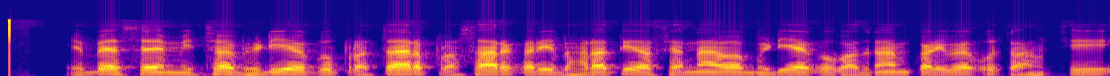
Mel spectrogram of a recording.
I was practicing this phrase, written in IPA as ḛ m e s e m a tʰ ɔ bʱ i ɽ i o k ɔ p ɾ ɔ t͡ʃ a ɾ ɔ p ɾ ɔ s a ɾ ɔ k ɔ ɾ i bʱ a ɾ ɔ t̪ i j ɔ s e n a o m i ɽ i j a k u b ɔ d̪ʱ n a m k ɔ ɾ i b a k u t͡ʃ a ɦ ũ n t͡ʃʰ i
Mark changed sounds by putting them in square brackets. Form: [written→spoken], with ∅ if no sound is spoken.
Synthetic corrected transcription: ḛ [m→b] e s e m [a→i] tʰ ɔ bʱ i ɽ i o k [ɔ→u] p ɾ ɔ t͡ʃ a ɾ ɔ p ɾ ɔ s a ɾ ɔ k ɔ ɾ i bʱ a ɾ ɔ t̪ i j ɔ s e n a o m i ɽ i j a k u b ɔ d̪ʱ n a m k ɔ ɾ i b a k u t͡ʃ a ɦ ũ n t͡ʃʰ i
